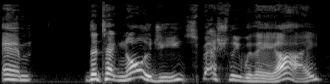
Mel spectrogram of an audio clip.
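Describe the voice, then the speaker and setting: Higher-voiced man giving casual rambling commentary. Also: expressive, normal speed, no echo, clean studio sound. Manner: rambling, often tags sentences with "right?". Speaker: YouTube host commenting on movie news. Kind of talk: casual unscripted film speculation commentary.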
